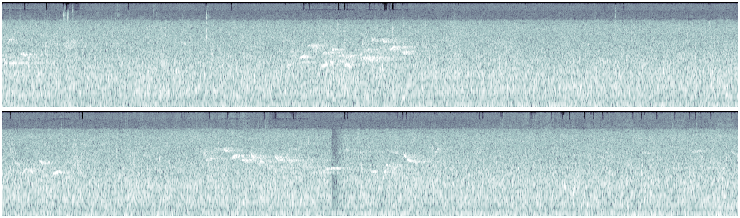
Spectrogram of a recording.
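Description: River on the west coast of New Caledonia flows in a steady, broad watery rush, a constant even wash of moving water with faint higher trickles and no talking.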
